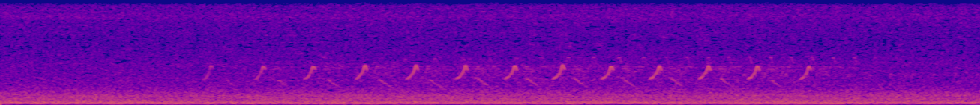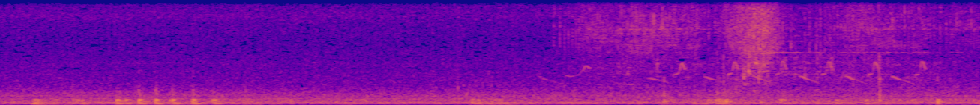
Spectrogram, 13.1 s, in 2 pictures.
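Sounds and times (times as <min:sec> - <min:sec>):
bird whistling short rising notes: 0:10.2 - 0:13.0.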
